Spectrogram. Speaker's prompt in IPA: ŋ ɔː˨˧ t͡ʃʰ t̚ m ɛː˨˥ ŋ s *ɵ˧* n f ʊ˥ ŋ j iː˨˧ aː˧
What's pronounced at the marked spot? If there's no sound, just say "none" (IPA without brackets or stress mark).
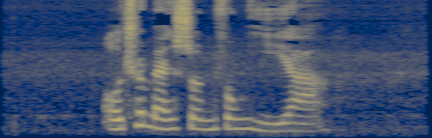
ɵ˧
